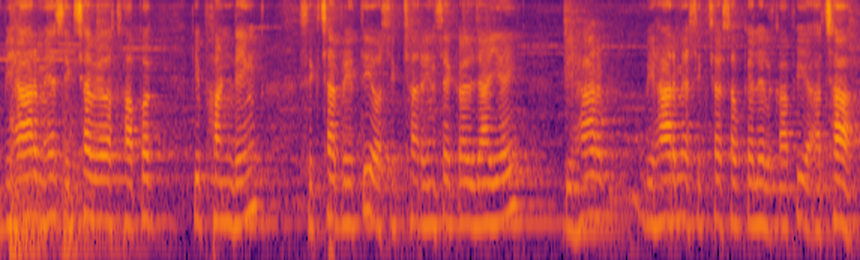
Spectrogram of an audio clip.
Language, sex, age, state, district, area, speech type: Maithili, male, 18-30, Bihar, Sitamarhi, urban, spontaneous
